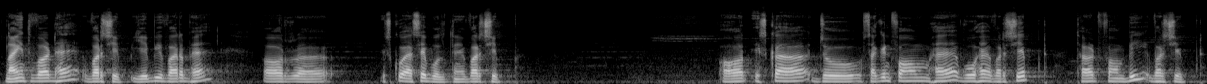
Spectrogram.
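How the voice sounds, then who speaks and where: A man's voice: on the high side, unhurried, pauses often, darkish tone. A man with an Indian accent giving a patient English pronunciation lesson, spelling out each word letter by letter and explaining its meaning. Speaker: English teacher. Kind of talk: Hindi-language pronunciation lesson.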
